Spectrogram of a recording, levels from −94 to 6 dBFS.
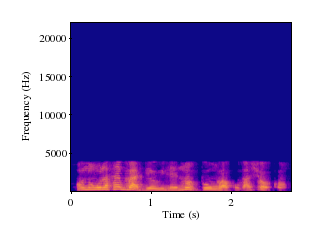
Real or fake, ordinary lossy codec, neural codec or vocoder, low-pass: real; AAC, 16 kbps; none; 7.2 kHz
